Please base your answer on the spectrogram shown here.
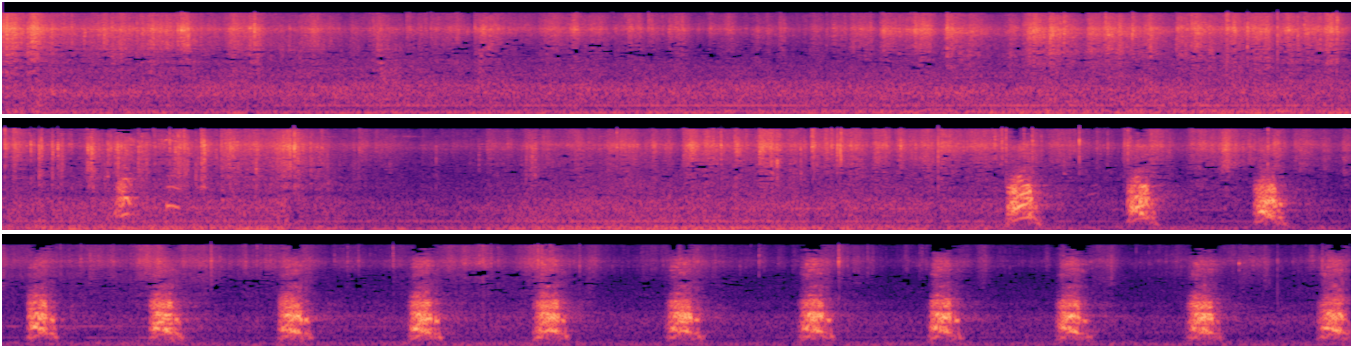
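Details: Female Vizsla–Weimaraner cross, frantic at a cat seen in a tree, gives a lone yelp amid rustling, then from twelve seconds a steady run of about fourteen sharp barks, roughly two per second.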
